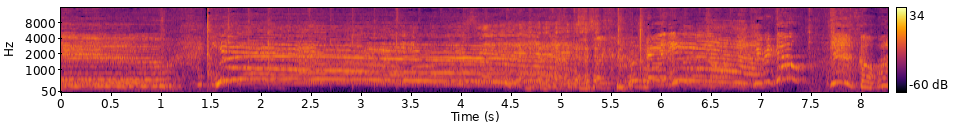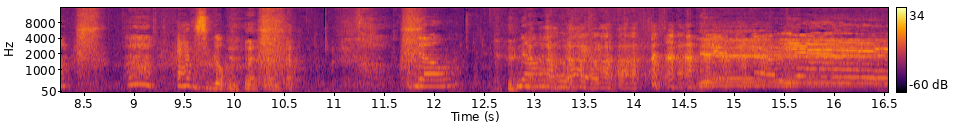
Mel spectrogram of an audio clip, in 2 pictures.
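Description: Several adults sing together close by.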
